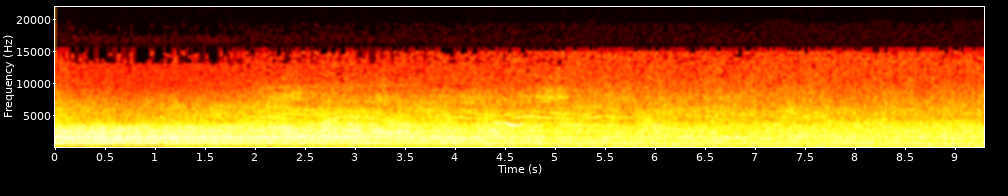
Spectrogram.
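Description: Steady roar of a packed stadium crowd, German supporters stirring at the 1977 European Cup Final between Borussia Mönchengladbach and Liverpool, a dense continuous wash of voices with commentary running over it.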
